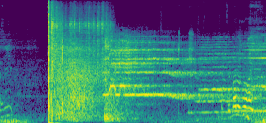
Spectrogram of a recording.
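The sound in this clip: A less-lethal LBD launcher, used by French police at riots, fires a single sharp, loud report after a quieter start. A dense lingering noise follows, with steady tonal sounds continuing afterwards.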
